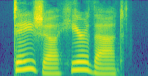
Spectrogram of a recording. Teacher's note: did you becomes deja. These reductions make English faster and more natural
